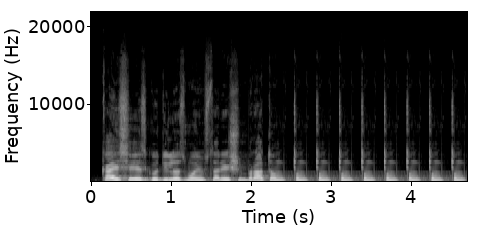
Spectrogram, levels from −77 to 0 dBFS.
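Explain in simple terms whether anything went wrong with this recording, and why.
Something went wrong at 2.56 s, right after "z mojim starejšim bratom". A broken-record loop starts there. A snippet of about 0.28 s repeats eight times, back to back, until the end. The likely cause is a stall in playback or streaming. The missing speech is lost.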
